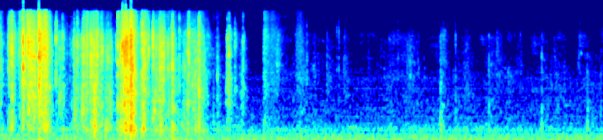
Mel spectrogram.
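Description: Foil trading-card pack wrapper crinkling and tearing as it is ripped open by hand, in loud bursts over about the first two seconds.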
